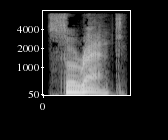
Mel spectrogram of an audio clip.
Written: surat

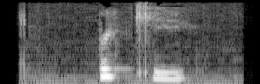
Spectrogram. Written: brickie

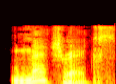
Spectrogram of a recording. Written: metrics

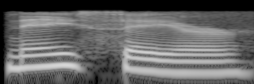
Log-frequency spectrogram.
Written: naysayer

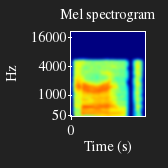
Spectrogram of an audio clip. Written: currant

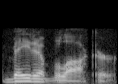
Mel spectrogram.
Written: beta-blocker

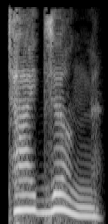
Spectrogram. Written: Taitsung

